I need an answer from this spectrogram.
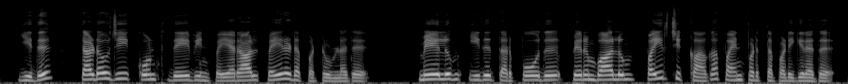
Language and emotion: Tamil, neutral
